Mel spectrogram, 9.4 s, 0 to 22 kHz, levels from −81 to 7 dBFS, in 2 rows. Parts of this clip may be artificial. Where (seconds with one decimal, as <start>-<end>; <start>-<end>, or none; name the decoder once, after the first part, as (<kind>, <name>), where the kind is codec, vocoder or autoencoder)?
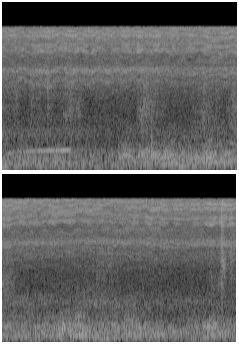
none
